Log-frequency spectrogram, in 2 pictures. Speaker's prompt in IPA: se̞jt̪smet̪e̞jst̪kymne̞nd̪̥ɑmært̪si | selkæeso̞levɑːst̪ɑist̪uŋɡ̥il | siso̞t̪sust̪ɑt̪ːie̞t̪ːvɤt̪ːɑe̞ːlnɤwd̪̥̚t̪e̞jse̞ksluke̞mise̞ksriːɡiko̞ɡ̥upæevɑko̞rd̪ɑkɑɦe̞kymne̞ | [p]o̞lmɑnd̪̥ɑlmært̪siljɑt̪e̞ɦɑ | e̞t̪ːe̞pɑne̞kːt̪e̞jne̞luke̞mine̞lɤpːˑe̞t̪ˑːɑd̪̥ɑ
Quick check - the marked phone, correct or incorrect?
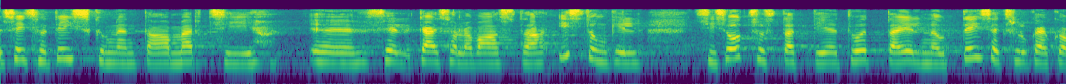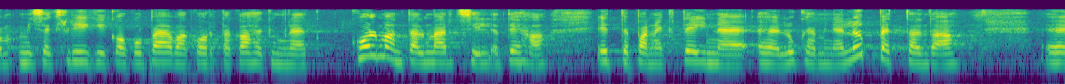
incorrect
